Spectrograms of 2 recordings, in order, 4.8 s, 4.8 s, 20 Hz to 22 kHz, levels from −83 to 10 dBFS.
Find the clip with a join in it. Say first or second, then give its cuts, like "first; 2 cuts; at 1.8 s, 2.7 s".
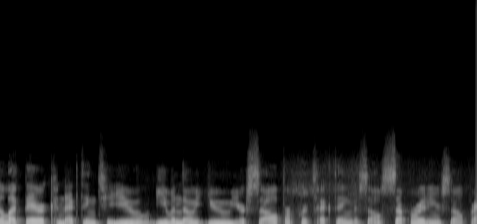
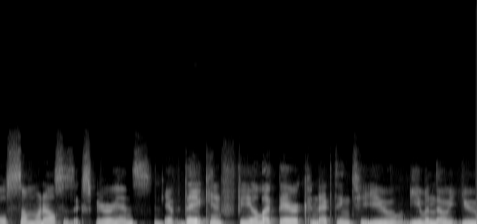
second; 1 cut; at 1.5 s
